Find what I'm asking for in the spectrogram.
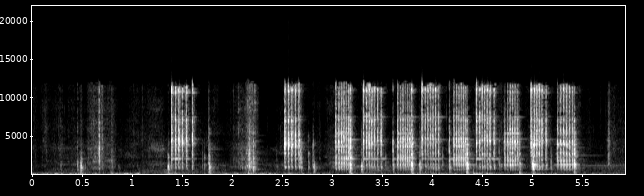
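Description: A hay baler's knotter mechanism is worked by hand to test it, giving a run of sharp, close ratcheting clicks and metallic clatters in short repeated bursts, with no talking.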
